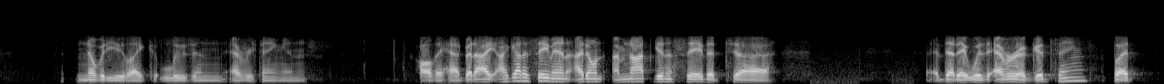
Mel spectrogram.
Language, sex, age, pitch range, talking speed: English, male, 20-39, 95-110 Hz, 155 wpm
